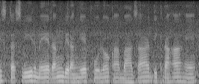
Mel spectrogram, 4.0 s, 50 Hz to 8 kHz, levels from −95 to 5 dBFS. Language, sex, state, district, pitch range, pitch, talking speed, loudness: Hindi, male, Maharashtra, Nagpur, 105-115 Hz, 110 Hz, 150 wpm, -24 LUFS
